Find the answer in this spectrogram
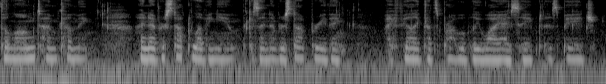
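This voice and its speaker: Soft-spoken and gentle in tone, the voice whispers at a fairly quick pace. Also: woman. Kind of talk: poetry reading. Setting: close-mic ASMR recording. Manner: soft-spoken, gentle, whispery.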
